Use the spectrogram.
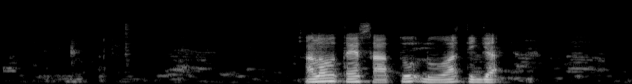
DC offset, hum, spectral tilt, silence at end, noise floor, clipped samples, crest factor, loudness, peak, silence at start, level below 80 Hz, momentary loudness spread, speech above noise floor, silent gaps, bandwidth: under 0.1%; none; -7.5 dB/octave; 1 s; -64 dBFS; under 0.1%; 20 dB; -21 LUFS; -4 dBFS; 0.7 s; -64 dBFS; 6 LU; 44 dB; none; 7.2 kHz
